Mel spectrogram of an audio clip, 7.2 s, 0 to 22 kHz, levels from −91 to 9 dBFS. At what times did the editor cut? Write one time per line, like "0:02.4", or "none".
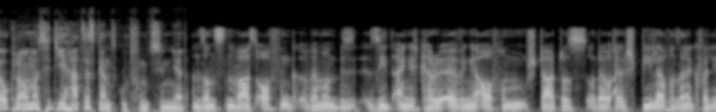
0:01.8
0:02.9
0:06.1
